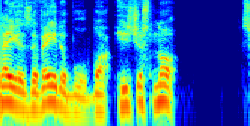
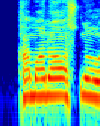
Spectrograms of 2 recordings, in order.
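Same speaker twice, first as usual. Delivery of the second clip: fierce, aggressive tone, pitched much higher; 6 semitones higher, 6 dB louder than usual. Speaker cheering on Arsenal, in an aggressive voice. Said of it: "in an aggressive voice".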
